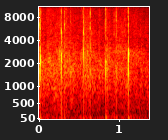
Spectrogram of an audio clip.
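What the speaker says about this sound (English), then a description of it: "We just give a round of applause." Brief patch of audience clapping at a talk, a few scattered claps standing out over a soft wash of applause.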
